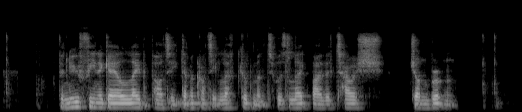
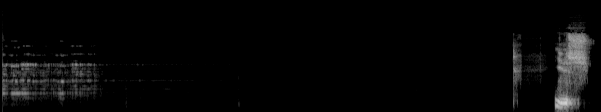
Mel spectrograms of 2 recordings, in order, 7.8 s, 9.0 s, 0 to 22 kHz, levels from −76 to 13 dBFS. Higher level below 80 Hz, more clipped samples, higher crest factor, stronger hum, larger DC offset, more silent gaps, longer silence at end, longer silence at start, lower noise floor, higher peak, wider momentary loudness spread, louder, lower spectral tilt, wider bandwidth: second, -72 dBFS vs -64 dBFS; neither; second, 18 dB vs 24 dB; neither; neither; neither; first, 0.4 s vs 0.2 s; about the same, 0.1 s vs 0.05 s; second, -60 dBFS vs under -90 dBFS; second, -8 dBFS vs 0 dBFS; second, 12 LU vs 27 LU; second, -26 LUFS vs -12 LUFS; first, -4.5 dB/octave vs -2 dB/octave; second, 7.8 kHz vs 9.4 kHz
